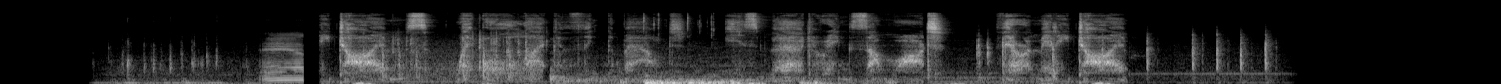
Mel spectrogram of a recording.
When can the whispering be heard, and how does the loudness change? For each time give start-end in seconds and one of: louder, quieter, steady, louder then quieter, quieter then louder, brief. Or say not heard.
3.2-11.3 quieter then louder.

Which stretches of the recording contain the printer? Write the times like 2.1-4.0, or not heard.
not heard.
